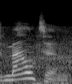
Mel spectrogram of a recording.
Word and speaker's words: mountain: And the word is mountain. I hear this one, my students always pronounce it mountain, mountain. So that last, that suffix there, that tain, needs to be more of a tin.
